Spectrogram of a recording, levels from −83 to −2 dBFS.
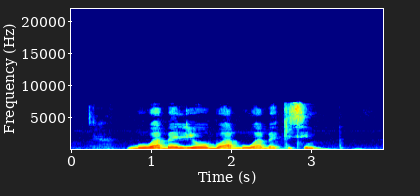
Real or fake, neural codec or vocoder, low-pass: real; none; 7.2 kHz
